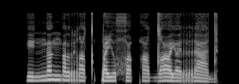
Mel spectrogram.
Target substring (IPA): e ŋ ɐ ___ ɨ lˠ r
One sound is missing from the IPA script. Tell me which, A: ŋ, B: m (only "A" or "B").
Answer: A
